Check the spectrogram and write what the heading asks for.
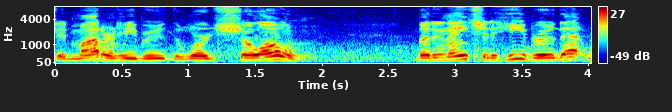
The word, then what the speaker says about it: shalom: points do we have the o sound it's pronounced really to be more accurately would be shalom in ancient Hebrew and this you might want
